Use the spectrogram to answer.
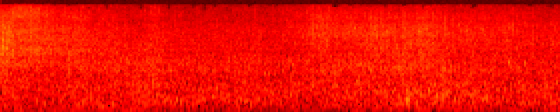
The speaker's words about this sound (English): a little blustery, windy, dewy, wet. And in front of us is the green tundra of the coastal plain.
